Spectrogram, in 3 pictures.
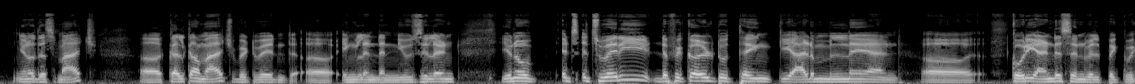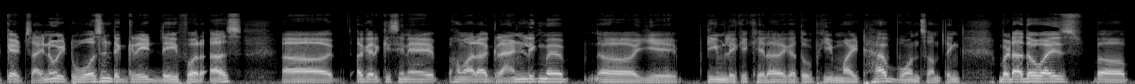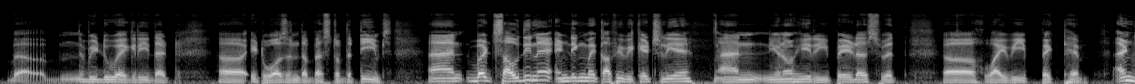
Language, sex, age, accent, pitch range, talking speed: English, male, 20-39, Indian, 100-145 Hz, 165 wpm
